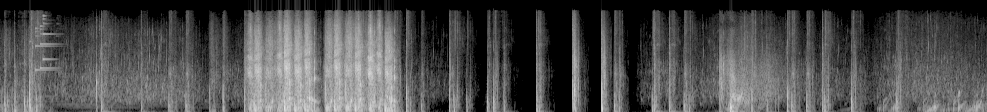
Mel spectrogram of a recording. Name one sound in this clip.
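Footsteps crunch on stone in a cave.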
